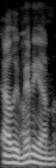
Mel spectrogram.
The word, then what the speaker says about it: aluminium: how it is pronounced aluminium over Oh, yeah. They give it a they give it a whole other syllable, right?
